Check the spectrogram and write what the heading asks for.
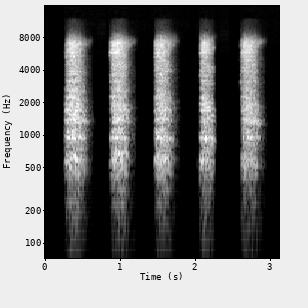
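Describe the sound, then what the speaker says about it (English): Five short, sharp breaths out during a gentle stretch mat class, evenly spaced, close and clear, with silence between them. "breathe out."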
